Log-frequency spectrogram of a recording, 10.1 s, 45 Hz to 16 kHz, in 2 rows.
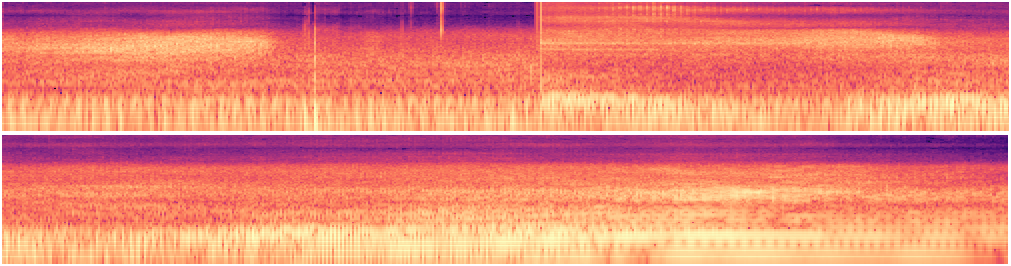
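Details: Honda Vario 125 scooter with KZR/KJR SPC 59 engine work, road-tested under load with ECU mapping unchanged after curing high-compression pinging (ngelitik): pulls cleanly, the drone rising smoothly with speed and no rattle or ping; pinging is gone and power fills in.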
